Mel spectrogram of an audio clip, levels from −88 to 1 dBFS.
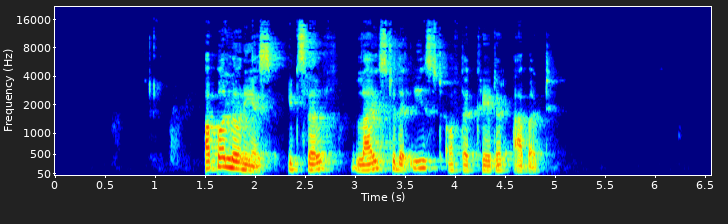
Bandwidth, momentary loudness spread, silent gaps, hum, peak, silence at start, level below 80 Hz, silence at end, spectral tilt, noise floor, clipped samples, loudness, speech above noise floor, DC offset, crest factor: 16 kHz; 11 LU; none; none; -2 dBFS; 1.5 s; -66 dBFS; 1.65 s; -5.5 dB/octave; under -90 dBFS; under 0.1%; -21 LUFS; over 70 dB; under 0.1%; 22 dB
